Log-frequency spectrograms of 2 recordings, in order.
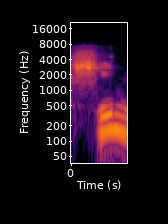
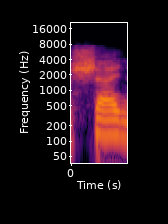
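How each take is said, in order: First: The vowel is pronounced like the English 'sheen'. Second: The vowel is pronounced like the English 'shine'. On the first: "faut dire Chine" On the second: "je prononce euh, Shine"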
